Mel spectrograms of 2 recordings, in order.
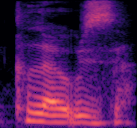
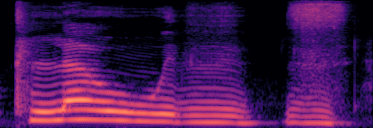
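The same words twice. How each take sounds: First: No 'th' sound is heard before the final s. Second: A 'th' sound is heard before the final s. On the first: "as a short form, you don't have to pronounce this" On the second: "we have to put our tongue between our teeth"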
